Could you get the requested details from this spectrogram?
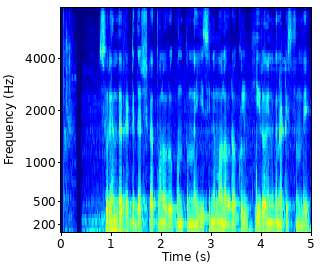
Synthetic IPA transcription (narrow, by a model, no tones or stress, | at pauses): suɾend̪ɾɐɾe̞ɖːid̪ɐɾʃɐ̥kɐt̪ʋɐmlo̞ːɾuːpɐnt̪unːɐiːsinimaːlo̞̰ːɾokulhiːɾo̞ːinɡɐːnɐʈist̪und̪i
